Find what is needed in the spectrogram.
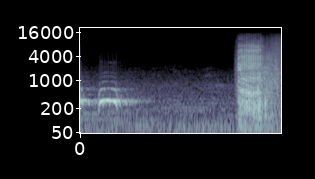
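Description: Eurasian eagle owl hooting: a short, deep hoot about half a second in, with the tail of an earlier hoot at the very start. Near the end a sudden loud, rough noise begins.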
